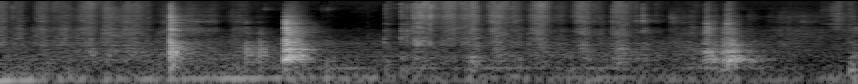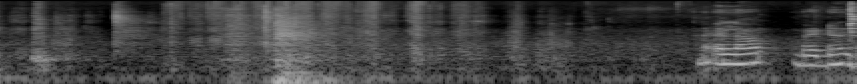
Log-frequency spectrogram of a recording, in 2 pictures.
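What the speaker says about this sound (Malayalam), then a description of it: "ഇനി നമുക്ക് അടുത്ത ബ്രെഡും ഇതുപോലെ കട്ട് ചെയ്തെടുക്കാം. നല്ല ക്രിസ്പി ആയിട്ടുണ്ട്." A knife cuts through crispy garlic bread fingers, giving faint scraping, crackling strokes, with a few louder crunches, under a quiet room background.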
